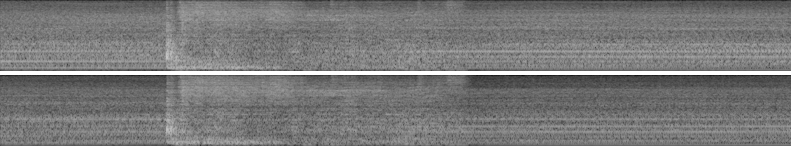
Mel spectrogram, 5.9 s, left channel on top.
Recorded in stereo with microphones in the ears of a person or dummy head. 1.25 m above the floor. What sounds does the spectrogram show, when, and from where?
1.2 s an explosion: 80° left, 2 m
